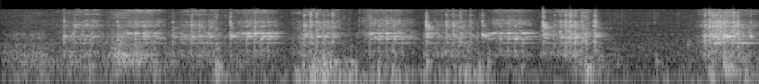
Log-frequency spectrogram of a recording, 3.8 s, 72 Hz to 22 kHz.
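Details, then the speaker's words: Old heater/AC blower motor removed from Ford F250, spun by hand, gives dry uneven rasping and scraping with no smooth freewheel; the motor is seizing and needs replacing. "now this is my old motor it's like sees pretty good you can hear"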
